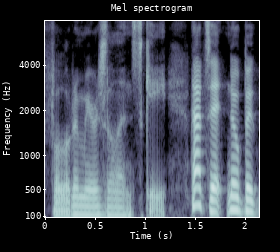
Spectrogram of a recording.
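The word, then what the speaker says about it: Volodymyr: doubt prefer if you did not pronounce his name in its Russian version Vladimir but the Ukrainian version vomir as the long O's like both vomir zalinski that's it no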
